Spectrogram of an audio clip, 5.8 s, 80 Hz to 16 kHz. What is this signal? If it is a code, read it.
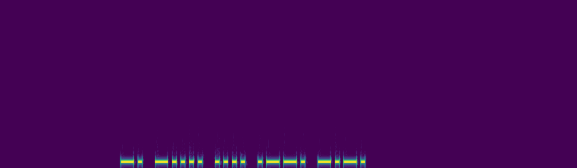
Morse code, heard as a keyed tone, about 27 wpm, 700 Hz. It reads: N6HPC
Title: USA Call Signs - 5 Characters - 28wpm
